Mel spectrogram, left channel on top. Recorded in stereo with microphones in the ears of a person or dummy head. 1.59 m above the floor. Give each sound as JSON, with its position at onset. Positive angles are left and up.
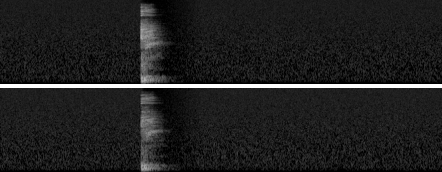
{"t": 1.4, "sound": "a clunk", "side_deg": 35, "distance_m": 4.0}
